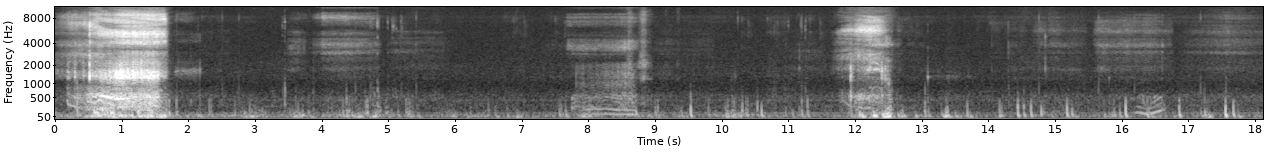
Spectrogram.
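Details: Soft, breathy snoring with a few louder rasping breaths in a quiet room, from a sleeping 4-year-old boy; snoring.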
